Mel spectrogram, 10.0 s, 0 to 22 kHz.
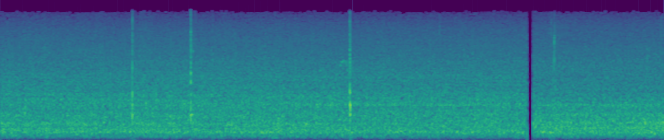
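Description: Steady rushing outdoor background hiss, like running water, with a few short sharp clicks at about 2, 3 and 5 seconds in. The sound drops out for an instant just before 8 seconds, at a cut.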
